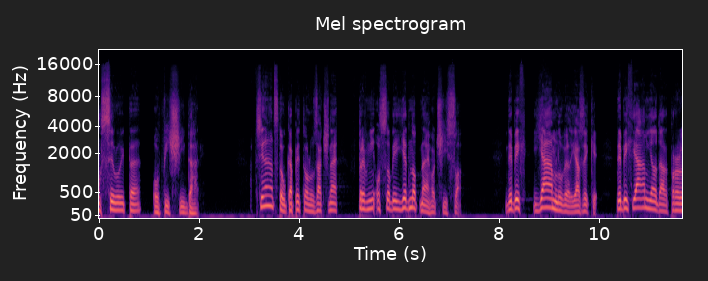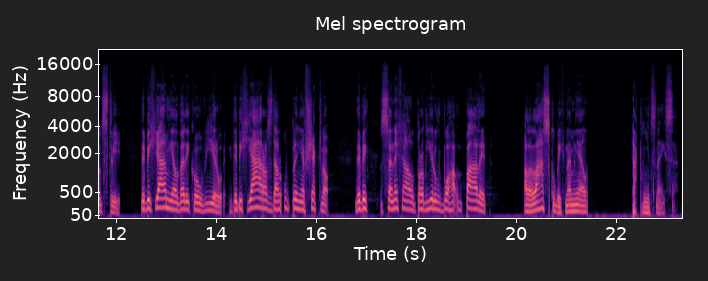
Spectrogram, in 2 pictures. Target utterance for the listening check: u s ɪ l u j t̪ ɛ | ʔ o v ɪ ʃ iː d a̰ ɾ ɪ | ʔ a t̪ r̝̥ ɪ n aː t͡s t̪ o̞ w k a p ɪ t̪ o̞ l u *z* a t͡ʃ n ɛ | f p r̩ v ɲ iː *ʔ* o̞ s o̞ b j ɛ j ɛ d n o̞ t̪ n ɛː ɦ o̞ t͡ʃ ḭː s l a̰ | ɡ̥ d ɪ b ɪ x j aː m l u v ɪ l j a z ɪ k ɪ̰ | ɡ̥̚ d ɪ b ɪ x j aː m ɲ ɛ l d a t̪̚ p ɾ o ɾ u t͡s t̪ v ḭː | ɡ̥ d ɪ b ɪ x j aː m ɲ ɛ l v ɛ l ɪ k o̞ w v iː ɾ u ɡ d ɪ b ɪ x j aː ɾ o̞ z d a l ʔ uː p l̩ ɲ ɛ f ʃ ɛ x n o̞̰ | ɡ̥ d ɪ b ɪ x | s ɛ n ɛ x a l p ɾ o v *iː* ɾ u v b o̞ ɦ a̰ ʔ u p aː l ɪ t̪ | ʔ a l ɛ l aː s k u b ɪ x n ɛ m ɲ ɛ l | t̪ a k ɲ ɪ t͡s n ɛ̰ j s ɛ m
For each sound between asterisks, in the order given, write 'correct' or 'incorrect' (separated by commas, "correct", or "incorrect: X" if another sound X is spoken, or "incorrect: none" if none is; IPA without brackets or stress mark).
correct, correct, correct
